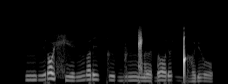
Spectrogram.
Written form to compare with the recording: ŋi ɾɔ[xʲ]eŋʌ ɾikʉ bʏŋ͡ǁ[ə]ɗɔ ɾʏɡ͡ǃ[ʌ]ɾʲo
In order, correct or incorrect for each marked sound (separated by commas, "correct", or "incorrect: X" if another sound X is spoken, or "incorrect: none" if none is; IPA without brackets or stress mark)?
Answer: correct, correct, correct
